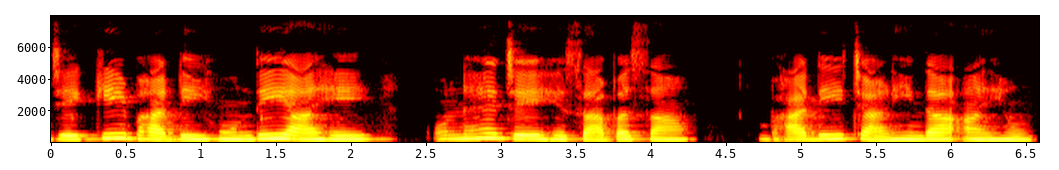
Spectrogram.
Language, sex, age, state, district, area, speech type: Sindhi, female, 30-45, Madhya Pradesh, Katni, rural, spontaneous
